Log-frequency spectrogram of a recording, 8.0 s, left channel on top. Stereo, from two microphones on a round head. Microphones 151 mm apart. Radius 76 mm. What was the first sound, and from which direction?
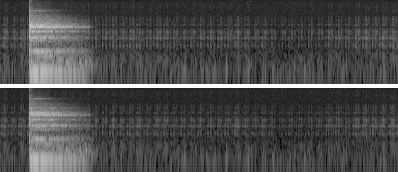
A thud, 50° left (ahead or behind).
